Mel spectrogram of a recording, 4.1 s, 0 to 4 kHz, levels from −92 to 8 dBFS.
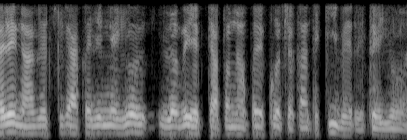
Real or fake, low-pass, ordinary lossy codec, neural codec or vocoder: fake; 3.6 kHz; none; codec, 44.1 kHz, 3.4 kbps, Pupu-Codec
